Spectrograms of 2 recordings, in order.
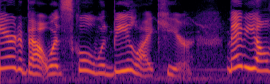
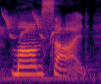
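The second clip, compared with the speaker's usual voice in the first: plain reading voice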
